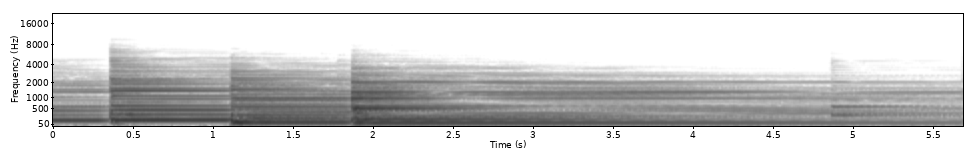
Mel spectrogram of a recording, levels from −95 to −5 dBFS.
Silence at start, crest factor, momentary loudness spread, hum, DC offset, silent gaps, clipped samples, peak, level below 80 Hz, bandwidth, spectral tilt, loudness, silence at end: 0 s; 18 dB; 17 LU; none; under 0.1%; none; under 0.1%; -14 dBFS; -48 dBFS; 6.8 kHz; -9 dB/octave; -31 LUFS; 0 s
